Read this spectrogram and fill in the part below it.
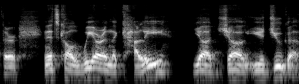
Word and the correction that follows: Kali Yuga: if I say that right, Kali Yuga.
